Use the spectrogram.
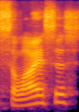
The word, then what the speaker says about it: Salaises: Today I'm joined by Chris Salaises. Did I pronounce that right?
